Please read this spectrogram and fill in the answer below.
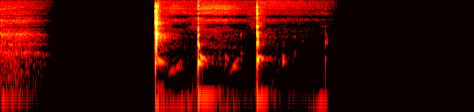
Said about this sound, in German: ich muss ja jetzt auch beschreiben, er hat gerade einen sehr großen Schluck Bier genommen einen so rein und hat dabei müssen. dieses Geräusch gemacht, mhm. dieses gluck gluck gluck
